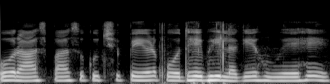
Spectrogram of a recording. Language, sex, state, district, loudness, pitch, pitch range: Hindi, female, Haryana, Rohtak, -14 LUFS, 185 Hz, 180-190 Hz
